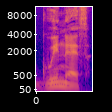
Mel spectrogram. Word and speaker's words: Gwynedd: Tatsächlich ist dieses Doppel-D zum Beispiel, also so schreibt sich diese Grafschaft mit 2 D am Ende, spricht man als auf Walisisch als ein weiches TH aus, also Gwynedd.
